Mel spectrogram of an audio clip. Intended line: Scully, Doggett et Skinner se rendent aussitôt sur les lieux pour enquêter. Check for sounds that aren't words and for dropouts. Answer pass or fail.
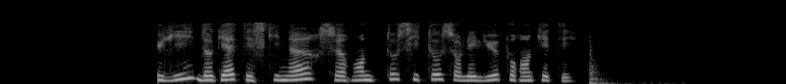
fail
